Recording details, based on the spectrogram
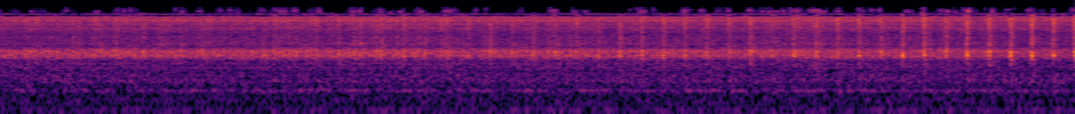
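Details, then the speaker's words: Timken bearing lubrication test rig with weight added as load on an unlubricated bearing: a steady motor hum, then sharp regular ticks and scraping build as the drive strains; dry bearing friction and wear stall the wheel quickly. "There. You can hear it scraping. There we go. There. And see, that didn't take very long to show the wear and the friction."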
